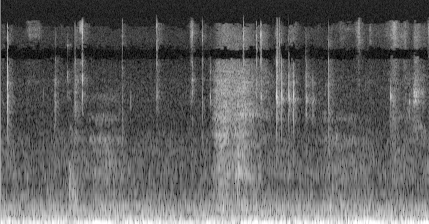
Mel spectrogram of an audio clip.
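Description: Faint scattered clicks of fingers handling a small plastic sound-disk unit and its metal pin back, over a low steady hum. A soft rush of noise a little past halfway through.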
